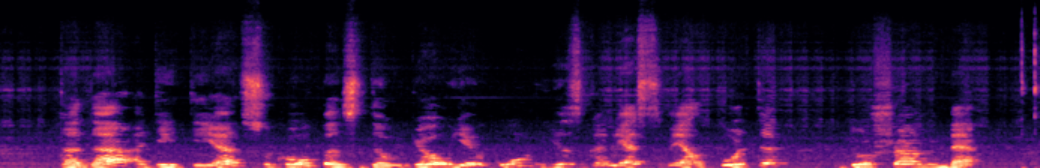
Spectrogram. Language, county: Lithuanian, Vilnius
